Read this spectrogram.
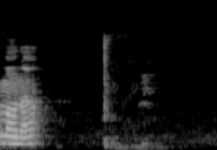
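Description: A game menu gives a short click as a selection changes.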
